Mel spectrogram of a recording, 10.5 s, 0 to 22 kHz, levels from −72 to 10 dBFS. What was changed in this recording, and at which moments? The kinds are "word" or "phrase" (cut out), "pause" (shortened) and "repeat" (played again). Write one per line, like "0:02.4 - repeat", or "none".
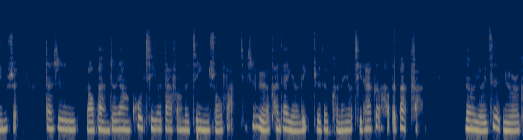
0:06.2 - pause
